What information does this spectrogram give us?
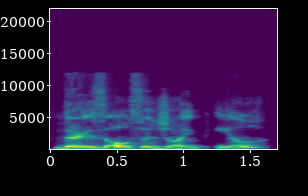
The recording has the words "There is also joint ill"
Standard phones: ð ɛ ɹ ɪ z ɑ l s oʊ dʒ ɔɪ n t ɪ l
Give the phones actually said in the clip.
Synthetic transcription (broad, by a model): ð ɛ ɹ ɪ z ɑ l s oʊ dʒ ɔɪ n t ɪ l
